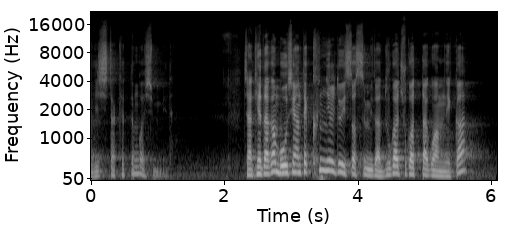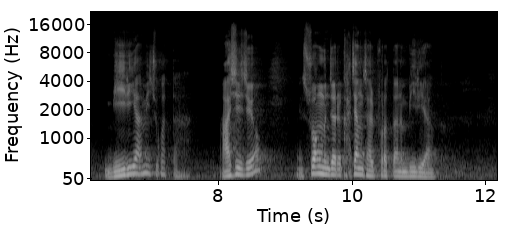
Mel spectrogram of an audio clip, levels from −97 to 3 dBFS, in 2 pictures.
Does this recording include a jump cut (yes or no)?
no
